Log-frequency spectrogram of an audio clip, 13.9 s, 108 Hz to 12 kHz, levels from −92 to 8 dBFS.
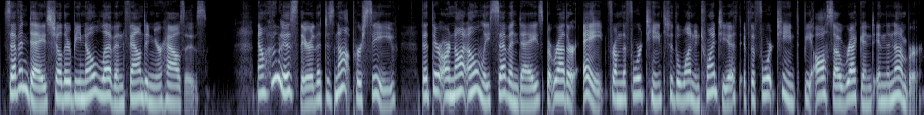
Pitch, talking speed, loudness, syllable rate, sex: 220 Hz, 200 wpm, -18 LUFS, 5.3 syllables/s, female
